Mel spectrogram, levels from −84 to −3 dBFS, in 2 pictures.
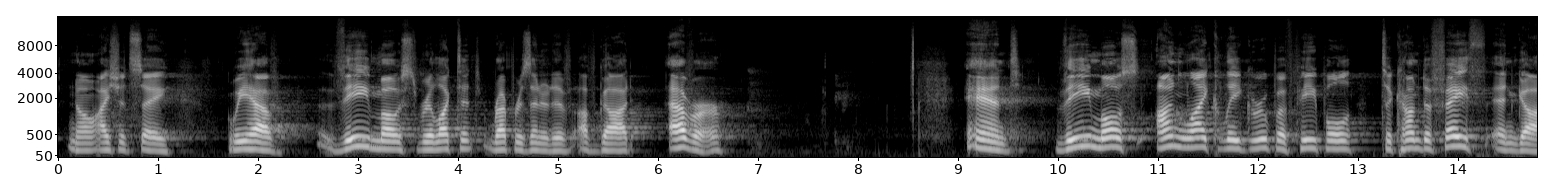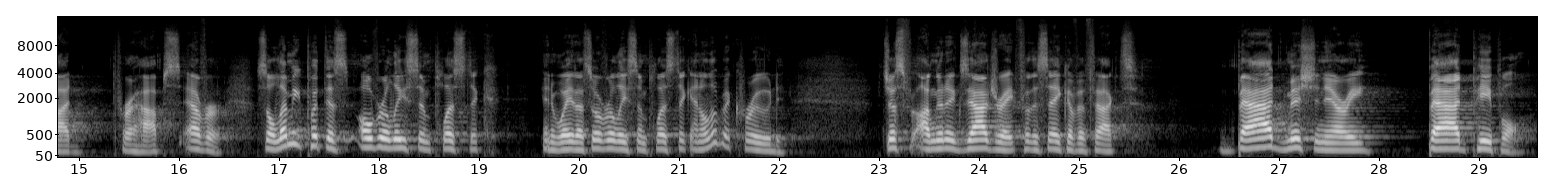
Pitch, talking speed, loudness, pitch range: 170 Hz, 120 wpm, -24 LUFS, 155-190 Hz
